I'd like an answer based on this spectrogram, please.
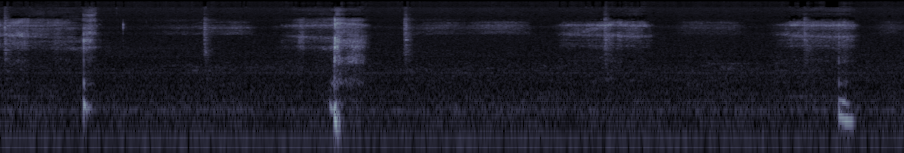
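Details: Sleeping Corgi, tucked under covers, snoring: three short, deep, rasping snores a few seconds apart, each a brief low rumble, over quiet room hiss.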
